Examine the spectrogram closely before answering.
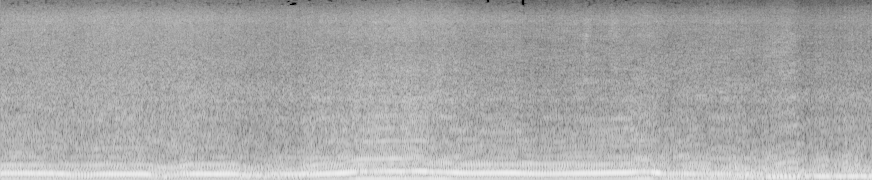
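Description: Side-by-side UTV's engine running under load as heard from inside the cab, revving up about three and a half seconds in, holding the higher revs for a few seconds, then dropping back.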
